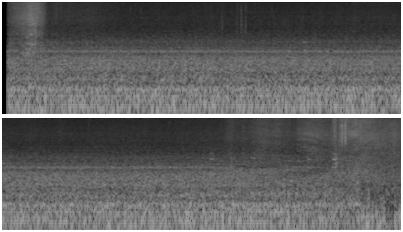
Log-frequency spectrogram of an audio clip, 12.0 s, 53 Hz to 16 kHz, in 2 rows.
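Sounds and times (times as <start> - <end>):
car engine rumble inside cabin: 0.1 - 11.9
brief hiss: 0.2 - 0.7.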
